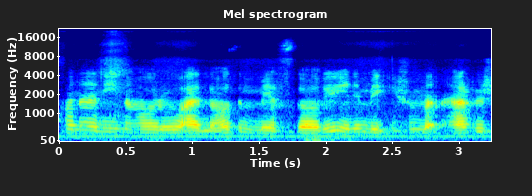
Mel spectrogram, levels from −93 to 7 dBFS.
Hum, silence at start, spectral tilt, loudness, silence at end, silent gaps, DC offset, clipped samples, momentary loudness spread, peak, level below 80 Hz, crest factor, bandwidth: none; 0 s; -4 dB/octave; -32 LUFS; 0 s; none; under 0.1%; under 0.1%; 9 LU; -12 dBFS; -60 dBFS; 20 dB; over 20 kHz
